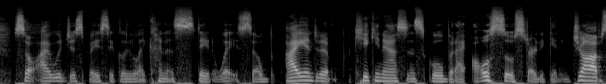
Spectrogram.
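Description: A woman with an American accent talks at a very fast pace in a very deep, low pitch with vocal fry. Her pitch varies in an ordinary way, and the recording is very clean with a silent background. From San Jose, California and Mexico. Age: 40s. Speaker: sales company executive. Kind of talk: casual chat.

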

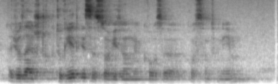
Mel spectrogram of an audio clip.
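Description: Amid noticeable background noise and audible room echo, a man talks at a fairly quick pace and medium pitch with fairly even intonation. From Berlin, Germany. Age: 30s. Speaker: startup founder. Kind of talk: interview.

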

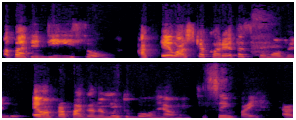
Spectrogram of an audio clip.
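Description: Speaking at a fairly quick pace, a woman has a high pitch and lively intonation. Her loudness swings a lot. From Brazil, Pernambuco (sertão). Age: 30s. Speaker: lawyer and master's student. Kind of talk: casual chat. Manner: animated.

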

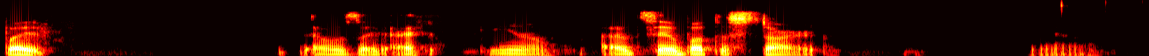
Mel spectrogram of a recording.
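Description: A man with a Toronto accent speaks at a fairly low pitch, leaving long, frequent pauses. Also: fairly even intonation, moderate pace. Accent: Canadian English, Toronto. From Toronto, Canada. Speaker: musician. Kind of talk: casual interview.

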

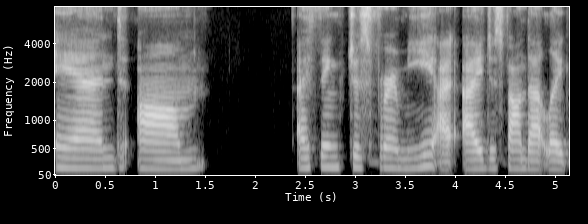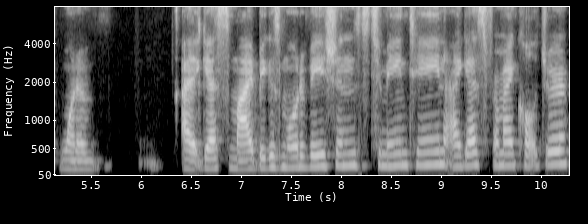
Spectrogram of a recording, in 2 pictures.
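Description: A woman with an American accent speaks in a normal speaking voice, fairly low in pitch. She goes at a fairly slow pace with ordinary pitch variation. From US, Tibetan family. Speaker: podcast guest. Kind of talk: casual chat.

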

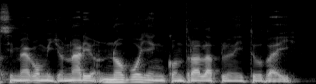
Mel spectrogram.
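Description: On a very clean recording with a silent background, a man with a Mexican accent and a dark, mellow tone speaks at a fairly quick pace. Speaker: podcast host. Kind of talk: personal monologue. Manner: casual.

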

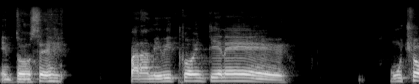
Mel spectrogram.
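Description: A man with a Venezuelan accent, fairly high pitch, fairly even intonation and a very slow pace. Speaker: electrical engineer and crypto journalist. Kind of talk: interview.

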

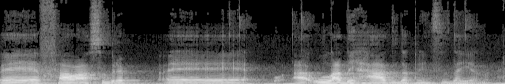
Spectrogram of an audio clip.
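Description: A woman talks very slowly, with audible echo from the room around her. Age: 30s. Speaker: podcast host. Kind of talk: casual monologue. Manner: animated; halting.

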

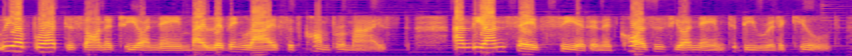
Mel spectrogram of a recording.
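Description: A woman with a Bahamian accent at a moderate pace, dry, close sound with no echo, and music in the background. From the Bahamas. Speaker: evangelist. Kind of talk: fervent prayer. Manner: impassioned, declamatory; solemn, rhythmic.

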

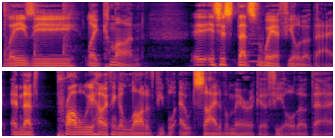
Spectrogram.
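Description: On a very clean recording with a silent background, a man with a very deep, low voice talks at a moderate pace with very wide pitch swings. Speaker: podcast co-host. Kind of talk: casual banter, podcast chat.

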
